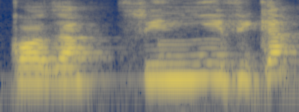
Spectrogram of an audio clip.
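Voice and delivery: "significa" slowly as "si-nyi-fica", g not sounded; silent g. Shown as a demonstration. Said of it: "জি এর উচ্চারণ কিন্তু উজ্জ থাকছে". ("significa"-তে জি অনুচ্চারিত, ধীর উচ্চারণ)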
